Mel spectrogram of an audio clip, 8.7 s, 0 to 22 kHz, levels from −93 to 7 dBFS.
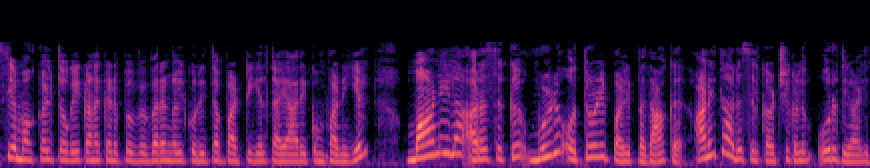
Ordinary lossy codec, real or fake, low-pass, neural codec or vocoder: none; fake; none; codec, 16 kHz, 16 kbps, FreqCodec, smaller model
